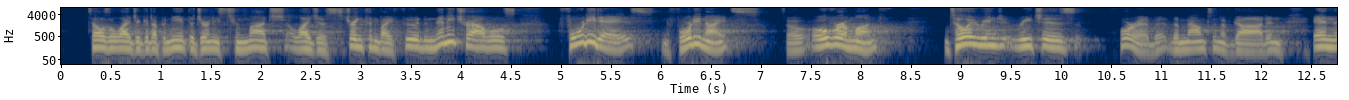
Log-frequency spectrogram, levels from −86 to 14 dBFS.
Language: English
